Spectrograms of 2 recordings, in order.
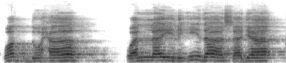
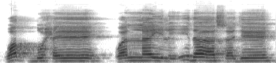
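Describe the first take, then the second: First: The final vowel of duha falls between a and e. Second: The final vowel of duha sounds like e. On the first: "Ada yang dibaca antara imalah dan fathah" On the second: "Imalah dibaca e"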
